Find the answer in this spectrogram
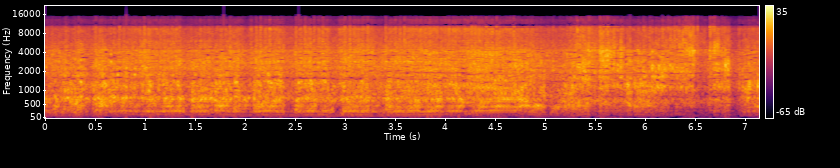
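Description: Volkswagen Beetle's air-cooled flat-four engine revving hard under load as the car pushes through deep mud, its note rising and falling. The sound dips briefly near the end.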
